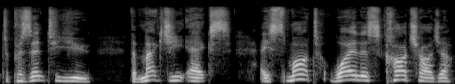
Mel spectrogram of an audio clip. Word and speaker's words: MAGQI: have not seen before Macke well it's actually pronounced as Mack G they have sent me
